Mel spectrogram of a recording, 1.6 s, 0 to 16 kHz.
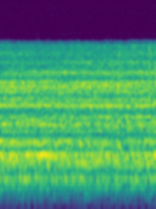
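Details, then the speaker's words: JLS 13-2 live steam engine on bench test at about 1 bar, started gently running anticlockwise: soft, even steam hiss with no knocks or leakage as it turns over slowly; clean, smooth, healthy run. "pas un bruit pas une fuite 1 & 1 fonctionnement mais de douceur"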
